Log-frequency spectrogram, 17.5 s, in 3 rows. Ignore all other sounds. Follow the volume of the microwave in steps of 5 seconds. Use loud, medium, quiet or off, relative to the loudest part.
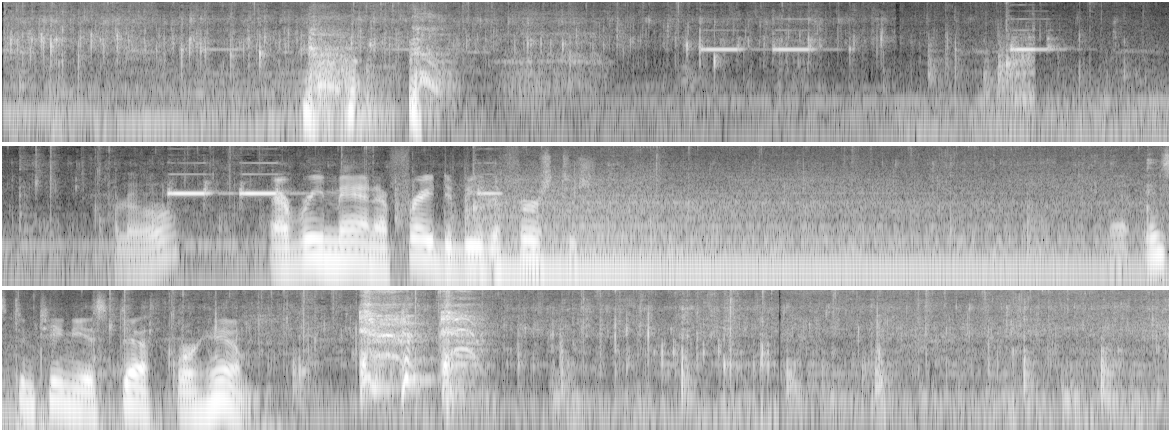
medium, loud, medium, off.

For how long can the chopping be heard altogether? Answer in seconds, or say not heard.
not heard.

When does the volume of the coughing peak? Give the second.
14 s.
